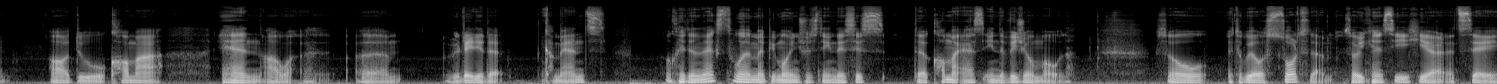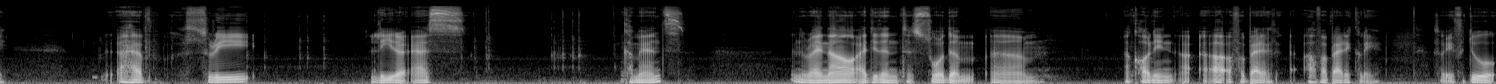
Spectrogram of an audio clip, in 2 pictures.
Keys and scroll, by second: 6.3 j, 10.5 k, 12.1-13.8 typing, 16.0-17.8 typing, 19.4-20.1 typing, 29.7-29.9 typing.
